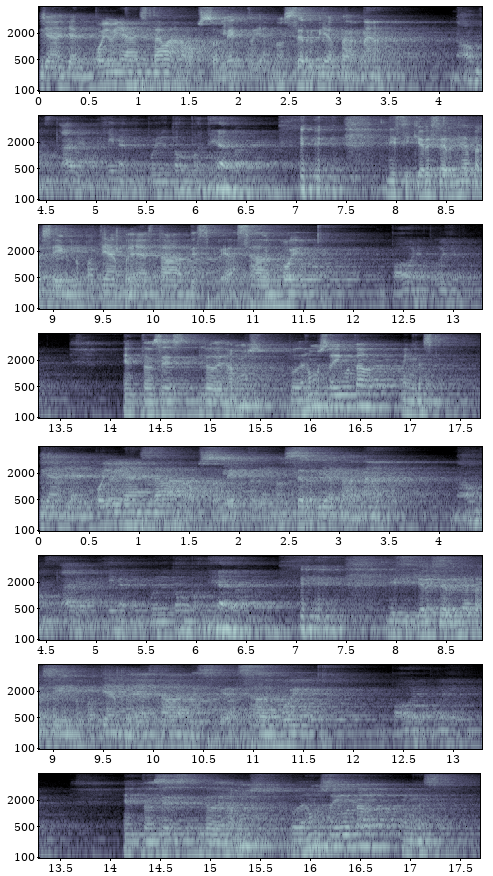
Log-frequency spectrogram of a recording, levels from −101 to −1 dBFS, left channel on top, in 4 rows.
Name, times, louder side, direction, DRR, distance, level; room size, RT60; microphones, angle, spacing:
voice 1, 0.0-3.5 4.2-4.4 6.8-11.5 13.6-13.9 14.1-17.3, left 3 dB, 80° left, 2 dB, 1.3 m, -32 dB
voice 2, 4.1-6.6 6.9-7.0 12.2-13.2, left 1 dB, 40° left, 0 dB, 1.7 m, -38 dB
12.5 x 8.5 x 9.6 m, 2.8 s
head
